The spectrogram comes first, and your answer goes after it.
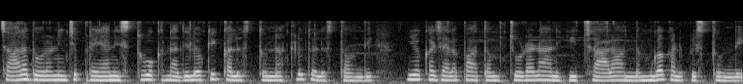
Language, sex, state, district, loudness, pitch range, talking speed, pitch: Telugu, female, Andhra Pradesh, Krishna, -15 LUFS, 185-205 Hz, 130 wpm, 195 Hz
